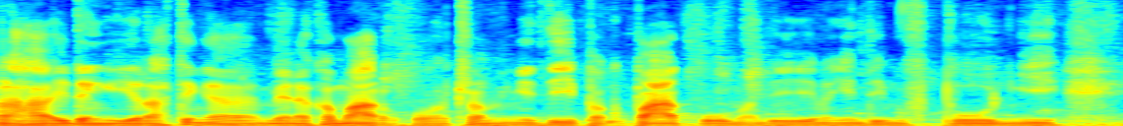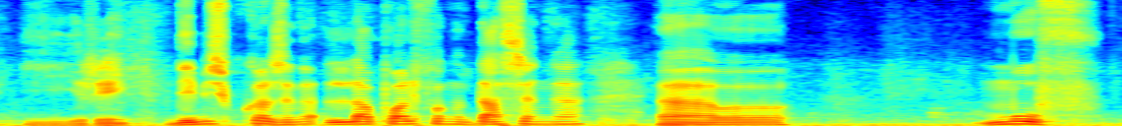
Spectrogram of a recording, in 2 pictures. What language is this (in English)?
Tsimihety Malagasy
